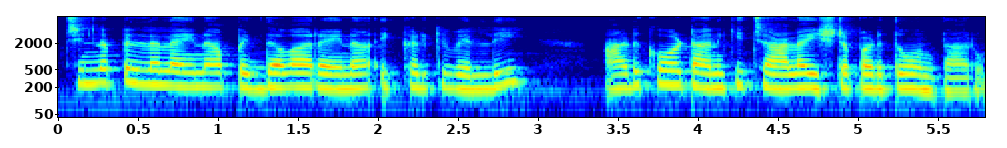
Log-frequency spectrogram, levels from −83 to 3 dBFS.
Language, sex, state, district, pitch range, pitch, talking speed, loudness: Telugu, female, Telangana, Nalgonda, 200-225 Hz, 210 Hz, 105 wpm, -29 LUFS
